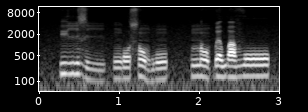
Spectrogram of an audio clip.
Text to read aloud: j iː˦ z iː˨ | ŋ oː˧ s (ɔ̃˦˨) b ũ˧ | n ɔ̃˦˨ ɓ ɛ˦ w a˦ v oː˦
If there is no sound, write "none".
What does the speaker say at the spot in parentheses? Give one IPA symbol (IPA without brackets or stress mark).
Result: ɔ̃˦˨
